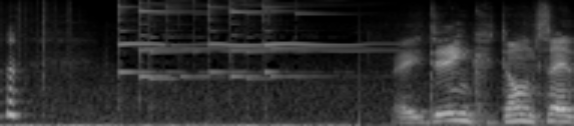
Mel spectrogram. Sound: laughs; tink bells

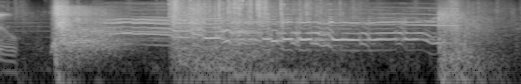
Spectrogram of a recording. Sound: screaming

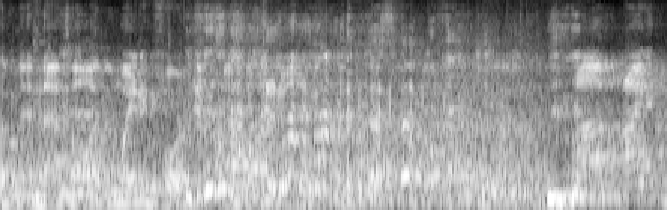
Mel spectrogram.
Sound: laughter

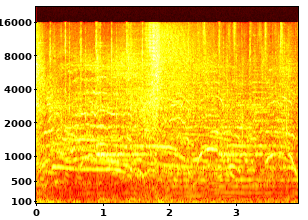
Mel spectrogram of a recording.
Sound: audience cheering

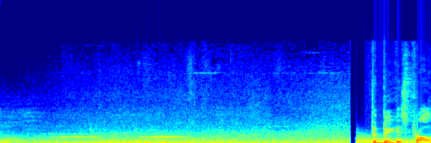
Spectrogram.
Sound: airplane sounds

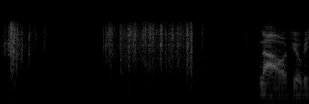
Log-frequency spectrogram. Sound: paper rustles

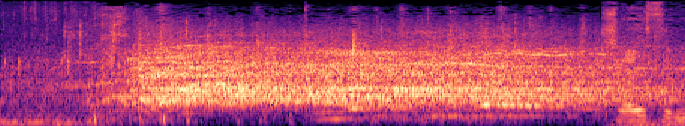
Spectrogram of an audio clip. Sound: cheering

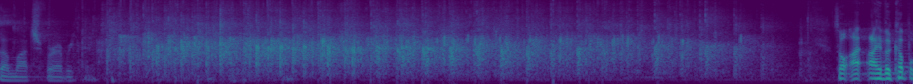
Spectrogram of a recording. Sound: applause

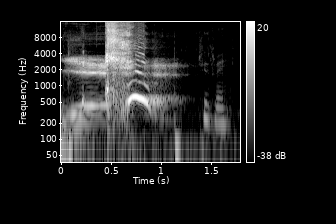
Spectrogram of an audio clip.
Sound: sneezing

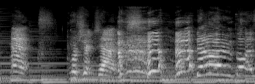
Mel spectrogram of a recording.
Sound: laughs

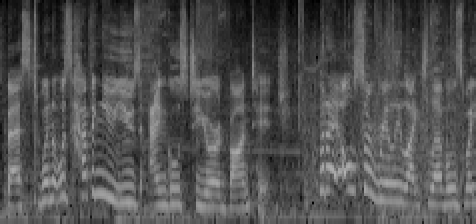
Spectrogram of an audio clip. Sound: none

